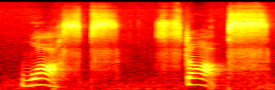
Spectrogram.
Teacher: the final s will sound like a s if the sound before it is an unvoiced sound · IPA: /s/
